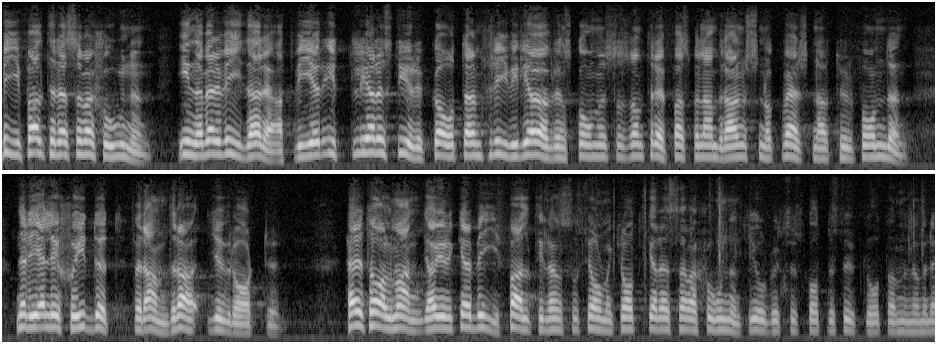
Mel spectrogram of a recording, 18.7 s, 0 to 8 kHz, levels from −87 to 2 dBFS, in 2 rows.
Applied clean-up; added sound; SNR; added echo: none; none; none; none.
